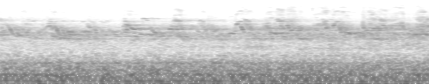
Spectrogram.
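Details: Many Hawaiian birds singing together in a morning chorus in Hawaii: dense overlapping chirps and short whistled notes, some rising, over a steady low rumble.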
